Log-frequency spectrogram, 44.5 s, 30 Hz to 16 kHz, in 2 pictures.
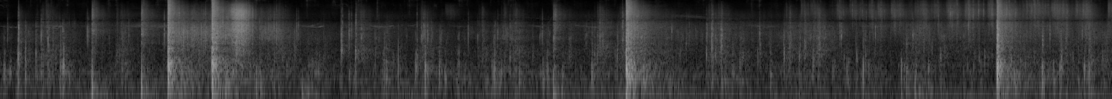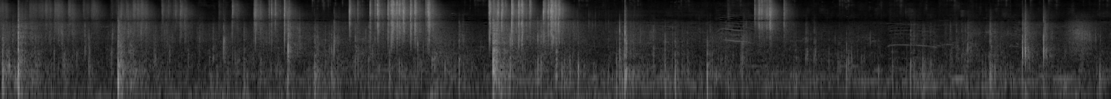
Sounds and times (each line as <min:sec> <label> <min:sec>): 0:00.0 Fireworks going off 0:44.4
